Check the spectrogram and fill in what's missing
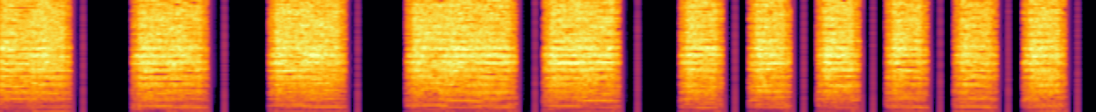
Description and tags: either DVS Digital guitar VSTi paired with a buncha VST's or the SLaYer VSTi.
